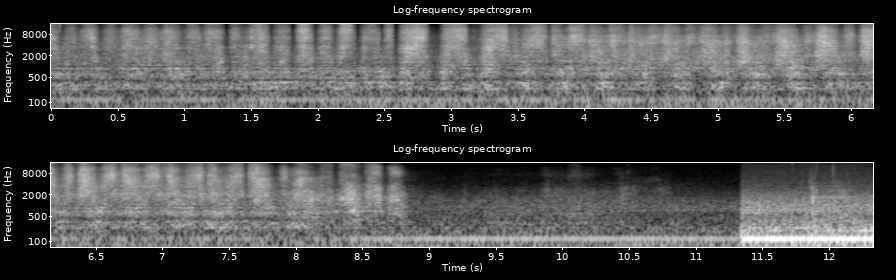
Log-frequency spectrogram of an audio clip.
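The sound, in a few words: sanding van capsule surface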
